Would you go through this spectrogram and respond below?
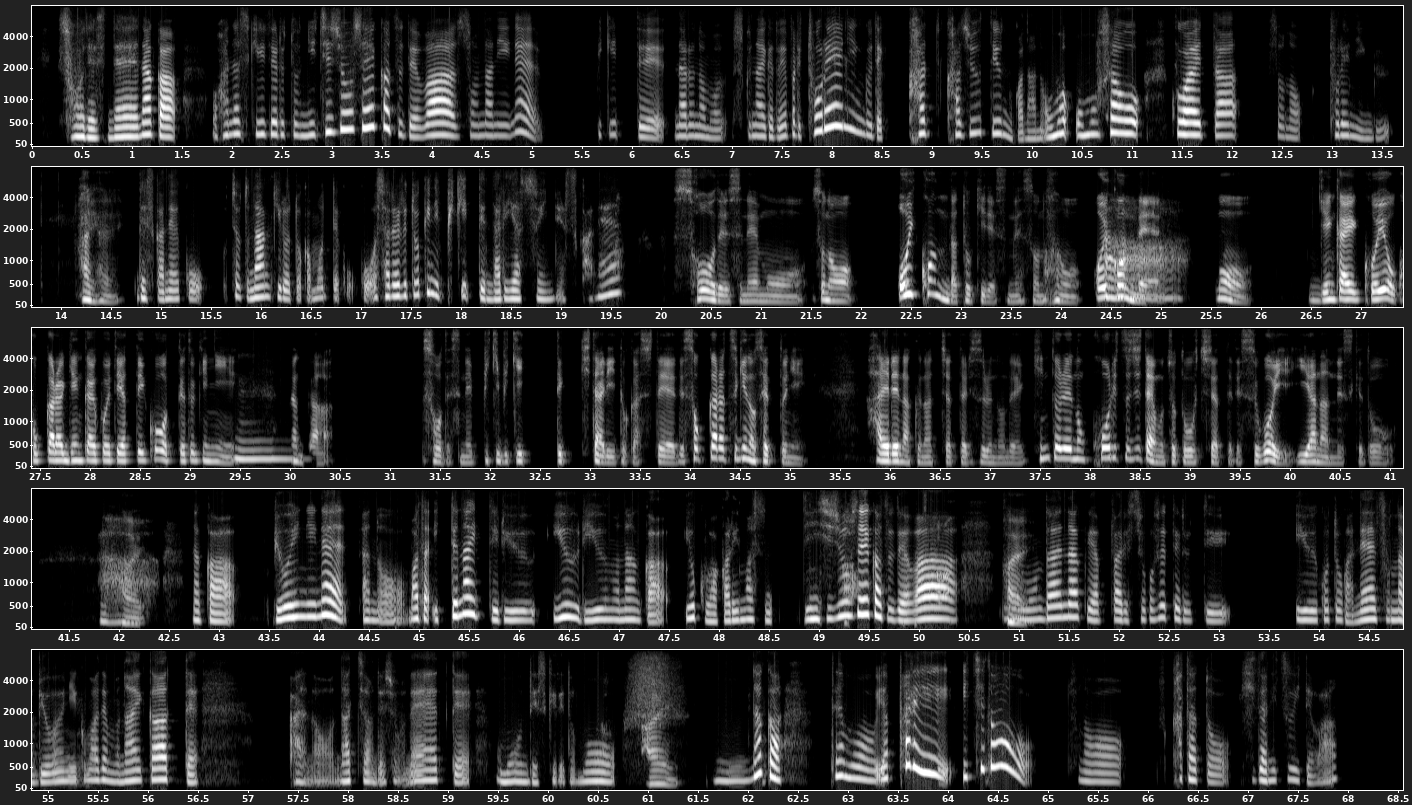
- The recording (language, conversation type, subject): Japanese, advice, 運動で痛めた古傷がぶり返して不安なのですが、どうすればいいですか？
- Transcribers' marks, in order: distorted speech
